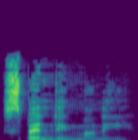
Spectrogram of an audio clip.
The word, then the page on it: spending money: British English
